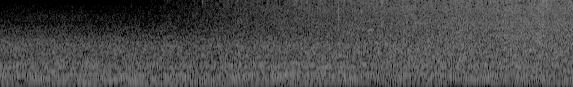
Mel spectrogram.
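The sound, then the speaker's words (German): A steady, unbroken autumn rain shower hisses evenly throughout, thick drops falling on streets and roofs, with a low constant rumble beneath it and no voices. “Der Herbst hat einen Regenguss mitgebracht und schenkt unseren Gemütern jetzt eine Abkühlung. Mach es dir gemütlich und genieße diesen Schauer.”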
